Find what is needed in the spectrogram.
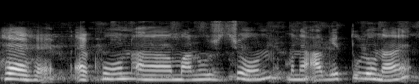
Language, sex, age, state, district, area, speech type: Bengali, female, 30-45, West Bengal, Darjeeling, urban, spontaneous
